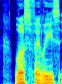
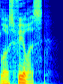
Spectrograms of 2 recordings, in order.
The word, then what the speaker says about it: Los Feliz: Los Feliz is technically the correct way to say it, but in general usage around L.A., the neighborhood is known as Los Feliz, so that's the version I've gone with here.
